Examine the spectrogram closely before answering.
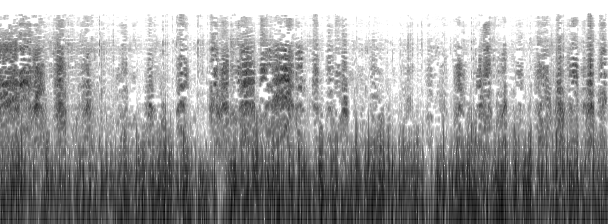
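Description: A flock of gulls calling, many short calls overlapping and thickest about two to three seconds in, over a steady low rumble.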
